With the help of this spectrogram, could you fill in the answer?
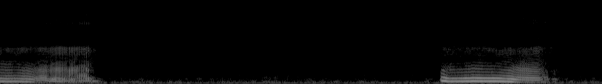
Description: Like the title says, it's by silly cat snoring. This is not edited or enhanced in any way.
